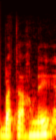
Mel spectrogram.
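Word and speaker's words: Batarnay: en Humbert de batarnet ça s'écrit bastarnet mais enfin ça se prononce batarnet Humbert de batarnet né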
